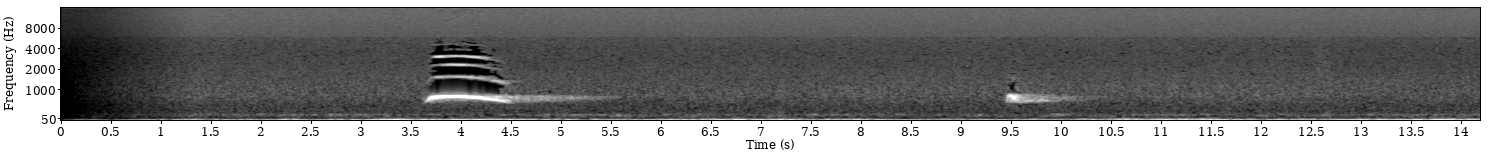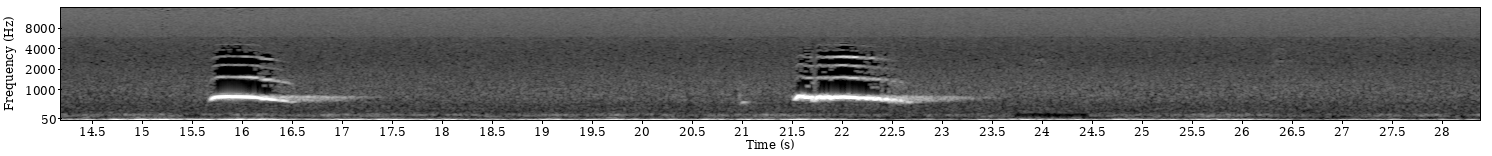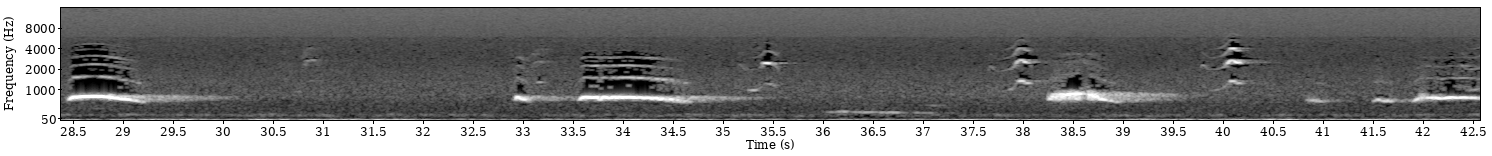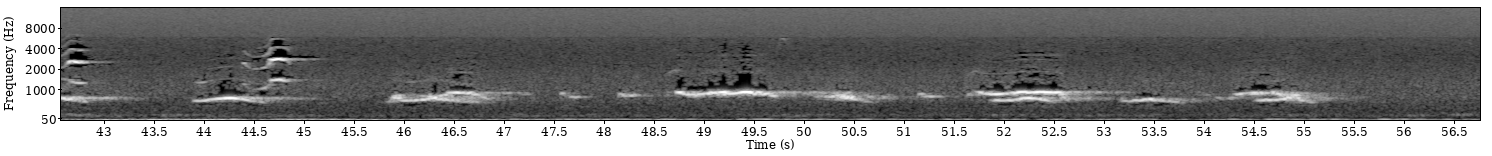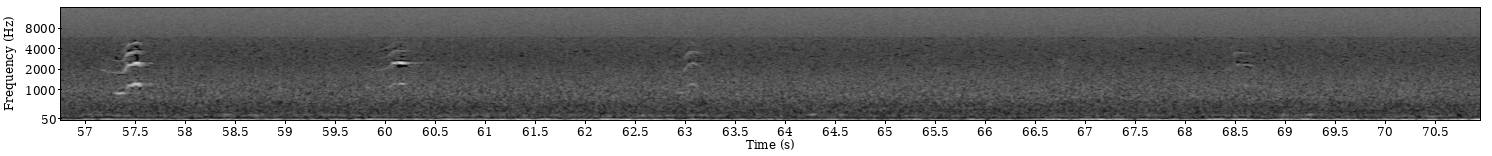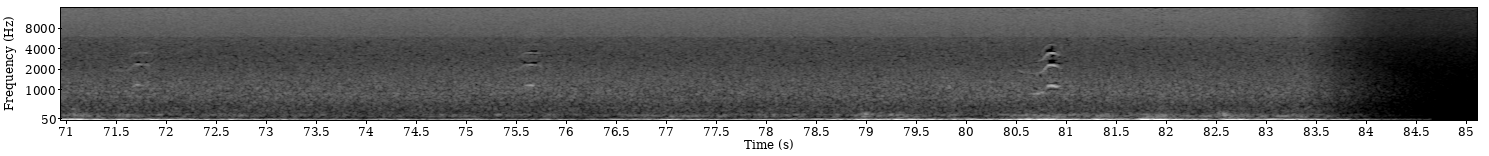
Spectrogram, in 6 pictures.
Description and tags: A stereo field-recording of three (0r possibly four?) Tawny owls (Strix aluco) hooting and screeching.The males hoot and the females screech.There is some wind noise in the trees. Rode NT4+Dead Kitten > FEL battery pre-amp > Zoom H2 line in
bird, birds, field-recording, hoot, hoots, owl, owls, screech, stereo, strix-aluco, tawny-owl, xy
